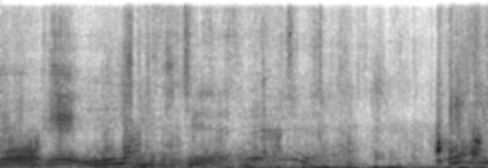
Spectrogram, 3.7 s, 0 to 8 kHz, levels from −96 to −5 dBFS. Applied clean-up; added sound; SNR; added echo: neural separator model SepFormer DNS4.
